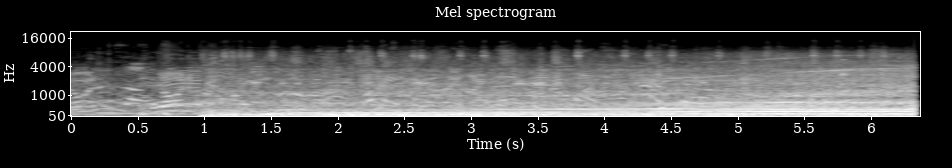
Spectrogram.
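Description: Race car engines roar loudly and rise in pitch.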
